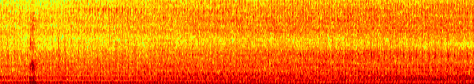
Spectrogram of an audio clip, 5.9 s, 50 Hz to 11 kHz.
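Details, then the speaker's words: 2012 Hyundai Elantra with 72k miles, cold start by remote start: irregular knocking and grinding over a steady idle drone, and the engine shakes. It also happens on cool starts and when accelerating up steep inclines. The starter and engine were checked and found fine. The cause is unknown. "It's been making a weird grinding noise when I start it up on a cold startup or even if it's just maybe like two notches above completely cold on the startup."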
